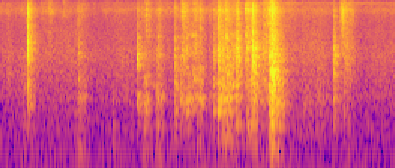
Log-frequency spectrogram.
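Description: Unboxing handling sounds: a couple of light clicks, then paper packaging rustling as a small paper box is lifted and handled, with a sharper knock about three and a half seconds in.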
